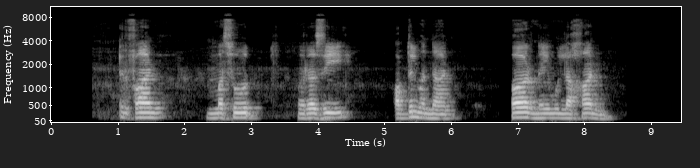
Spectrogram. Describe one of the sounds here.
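An older man speaks calmly and up close.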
